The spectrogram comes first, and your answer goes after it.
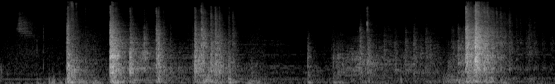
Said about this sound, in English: Could you open up the oven for me, please?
